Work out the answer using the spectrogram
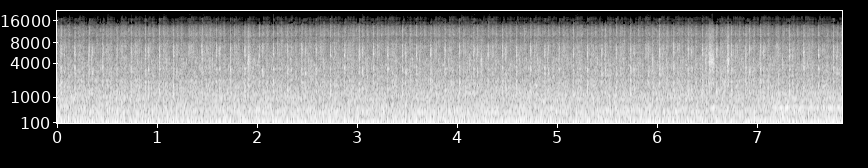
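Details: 1950 John Deere D, reassembled after fixing a corroded exhaust valve and a blown head gasket: slow heavy even two-cylinder thump, no misses; owner says throttle speeds it up too fast, suspects the governor, unconfirmed.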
